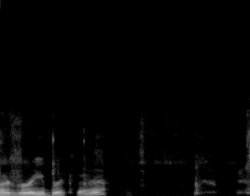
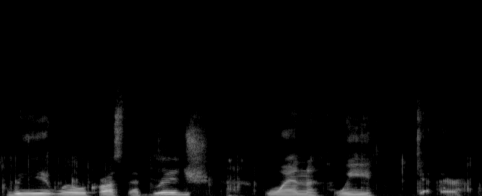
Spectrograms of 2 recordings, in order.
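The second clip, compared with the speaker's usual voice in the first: slow, deliberate delivery. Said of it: "But we'll cross that bridge".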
